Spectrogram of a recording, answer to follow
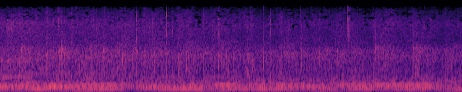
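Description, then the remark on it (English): A church audience applauds for Jesus at a morning service with steady, dense clapping for several seconds, a sustained low organ or keyboard chord holding underneath the whole time. “Can we clap for Jesus this morning?”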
